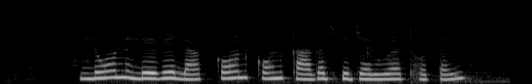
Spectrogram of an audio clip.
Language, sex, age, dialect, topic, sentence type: Magahi, female, 18-24, Western, banking, question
